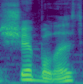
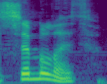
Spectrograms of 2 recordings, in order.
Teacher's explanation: The Gileadites pronounced the word with the sh sound shibilith. But the Ephromites pronounced it cibilith without the sh sound.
